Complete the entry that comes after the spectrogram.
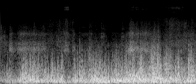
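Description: Cold wind blows hard outdoors, buffeting the microphone with a loud, low, rumbling roar that surges and eases over a couple of seconds.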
